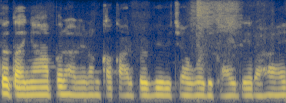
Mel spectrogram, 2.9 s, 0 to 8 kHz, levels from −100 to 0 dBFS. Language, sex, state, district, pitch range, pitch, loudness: Hindi, female, Bihar, Vaishali, 150-165 Hz, 160 Hz, -19 LUFS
